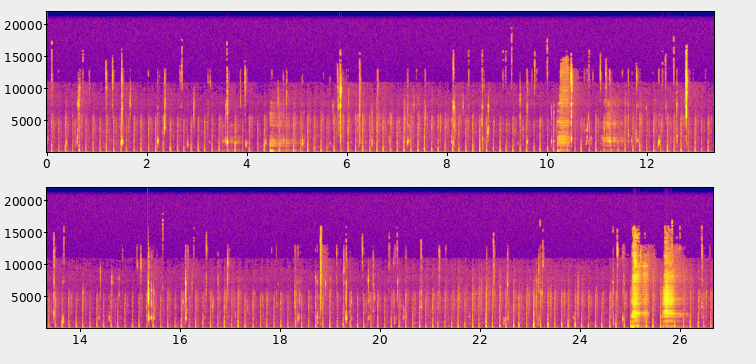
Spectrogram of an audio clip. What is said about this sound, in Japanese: 振動が気持ちいいですよね。凝っているときは無理に押してほぐすよりも、こうして軽く叩いてほぐした方が効果的ですよ。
